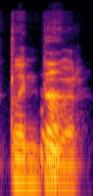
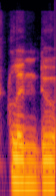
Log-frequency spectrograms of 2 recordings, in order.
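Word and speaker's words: Glyndŵr: So in Welsh, a W is pronounced as a U, and a Y is pronounced as an So it's Glendower.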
